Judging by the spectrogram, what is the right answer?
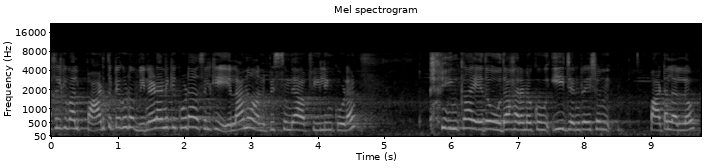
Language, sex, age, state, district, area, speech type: Telugu, female, 18-30, Telangana, Nalgonda, urban, spontaneous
